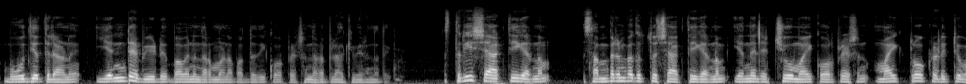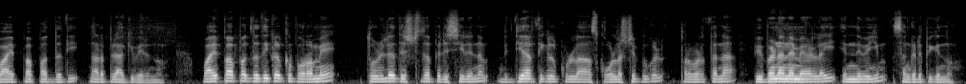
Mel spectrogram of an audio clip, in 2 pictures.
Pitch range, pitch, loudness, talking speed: 115-135 Hz, 125 Hz, -17 LUFS, 100 wpm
